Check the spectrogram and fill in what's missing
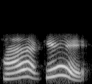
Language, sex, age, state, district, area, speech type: Bengali, female, 30-45, West Bengal, Alipurduar, rural, conversation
